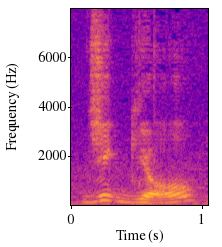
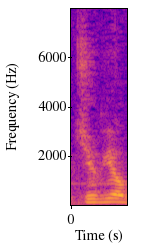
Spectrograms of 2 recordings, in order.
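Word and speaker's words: 授業: Jigyo. Jigyo. Jigyo is... Jigyo. Jigyo is... technical pronunciation jugyo, but most people say jigyo.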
